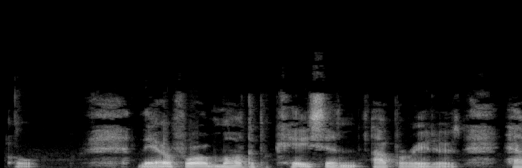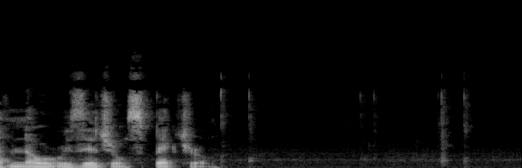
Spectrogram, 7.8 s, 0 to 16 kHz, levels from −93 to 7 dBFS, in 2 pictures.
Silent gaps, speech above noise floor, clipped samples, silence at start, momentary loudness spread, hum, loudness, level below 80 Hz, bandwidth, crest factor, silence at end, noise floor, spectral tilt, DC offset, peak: none; 51 dB; under 0.1%; 0.1 s; 19 LU; none; -20 LUFS; -46 dBFS; 7.8 kHz; 20 dB; 2.35 s; -71 dBFS; -6 dB/octave; under 0.1%; -2 dBFS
